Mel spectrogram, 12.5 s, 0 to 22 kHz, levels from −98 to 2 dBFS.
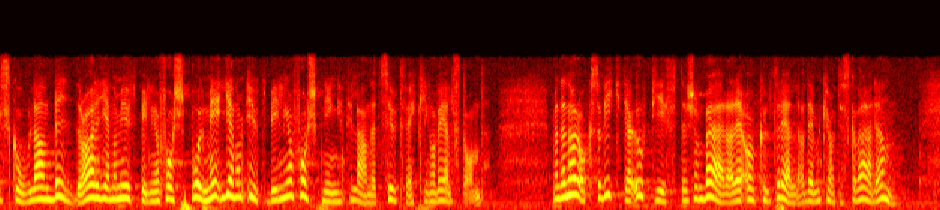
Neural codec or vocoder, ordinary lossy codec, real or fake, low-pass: none; Opus, 32 kbps; real; 7.2 kHz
